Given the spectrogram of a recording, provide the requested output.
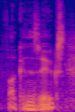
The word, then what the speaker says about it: Zucc: Zuc pronounced zuk. Like the phonetic.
